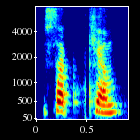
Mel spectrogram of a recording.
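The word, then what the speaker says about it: सख्यम्: स ख को, ख नॉट क, सख.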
